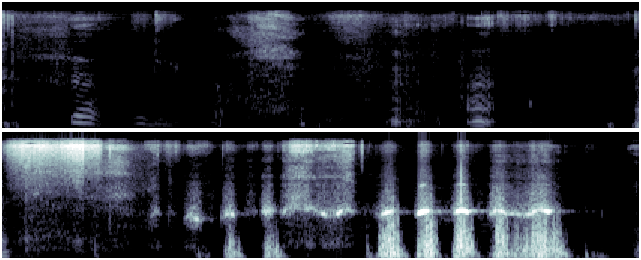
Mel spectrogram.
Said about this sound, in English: See, I'm, I'm whistling to find the tickets. The tickets are like birdies. They will do anything. They do anything for a whistle.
